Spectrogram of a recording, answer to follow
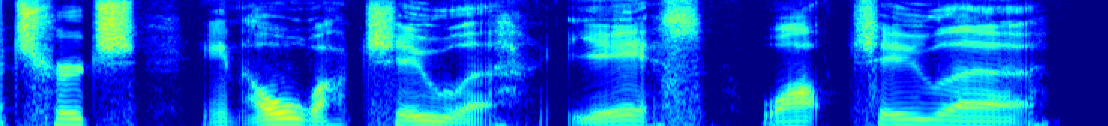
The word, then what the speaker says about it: Wauchula: Yes, Wauchula. I say it like that because that's kind of how they talk there.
